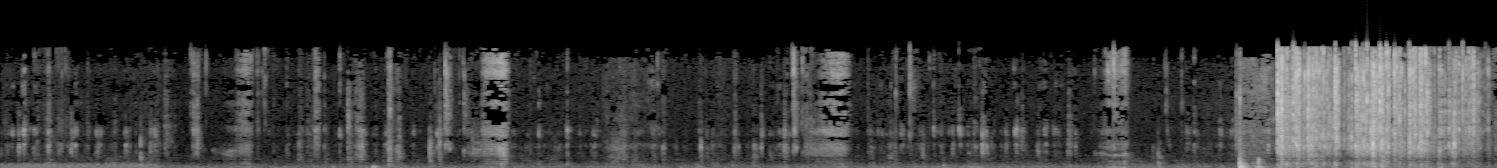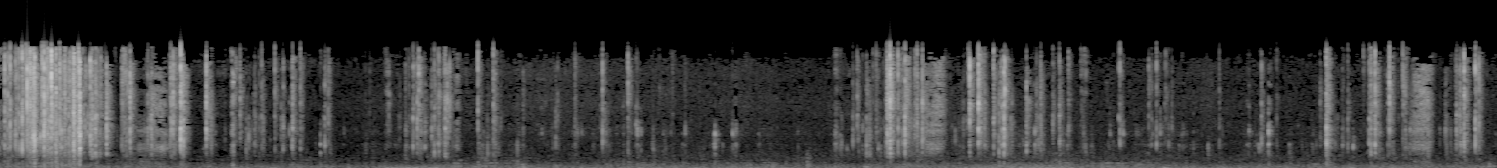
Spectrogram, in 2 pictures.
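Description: Close-miked eating: crunching and chewing with small clicks of tableware or food handling, and a few seconds of loud rustling noise near the middle.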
